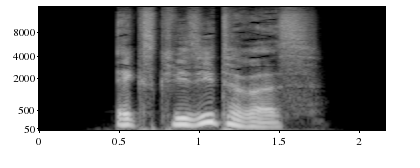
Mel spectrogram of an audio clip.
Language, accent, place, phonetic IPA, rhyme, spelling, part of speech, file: German, Germany, Berlin, [ɛkskviˈziːtəʁəs], -iːtəʁəs, exquisiteres, adjective, De-exquisiteres.ogg
- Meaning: strong/mixed nominative/accusative neuter singular comparative degree of exquisit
